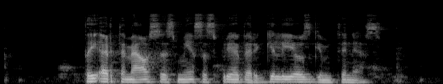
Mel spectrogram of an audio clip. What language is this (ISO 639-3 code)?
lit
